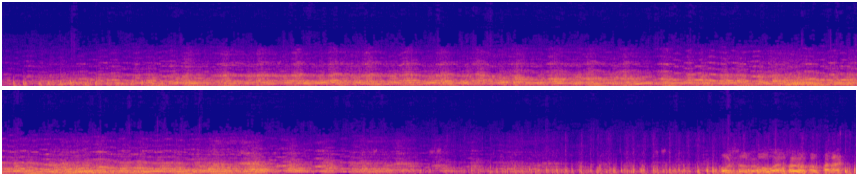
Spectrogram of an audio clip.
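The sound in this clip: Hooves clip-clop as horses ride off and trot along a trail, a steady run of hoofbeats mixed under a loud, dense bed of sustained music throughout.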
